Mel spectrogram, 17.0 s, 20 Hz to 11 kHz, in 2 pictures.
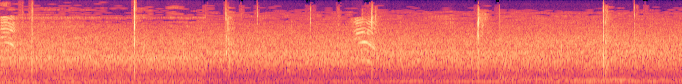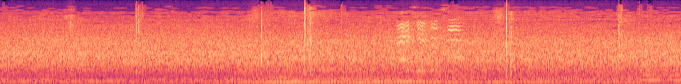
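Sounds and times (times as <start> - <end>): bat hitting softball: 1.6 - 4.9, 5.9 - 6.4, 7.4 - 8.1, 9.3 - 10.5, 11.6 - 12.9, 14.7 - 15.1, 16.2 - 16.5
ball caught in glove: 7.5 - 8.0.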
